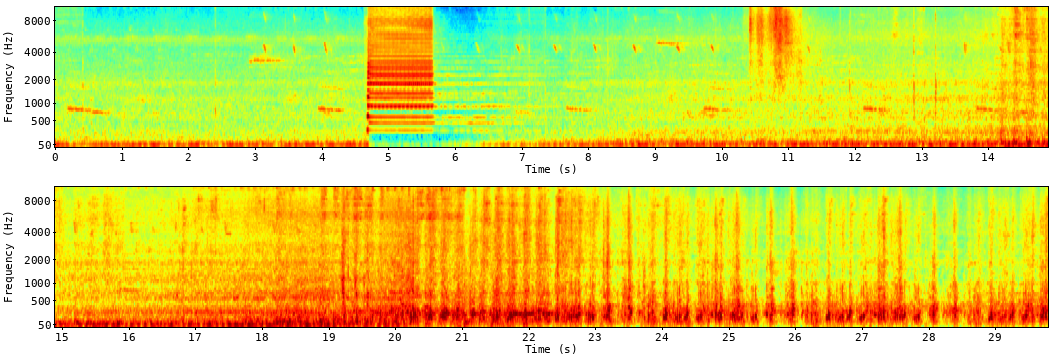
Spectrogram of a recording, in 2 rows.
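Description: An Indian Railways ALCo WDM3A diesel locomotive sounds one loud horn blast of about a second, some five seconds in. It then draws near hauling passenger coaches, and its rumble grows louder. In the second half the coaches run close past with a rapid clatter of wheels over rail joints and points.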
